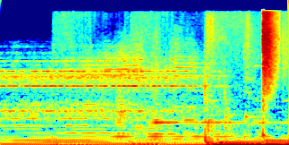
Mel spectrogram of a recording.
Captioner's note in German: Dröhnen; Dynamische Musik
